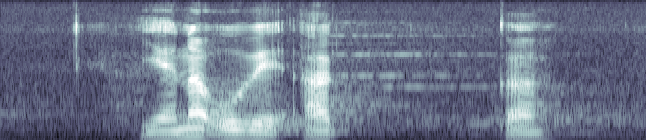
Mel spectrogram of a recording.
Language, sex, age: Northern Sotho, female, 26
